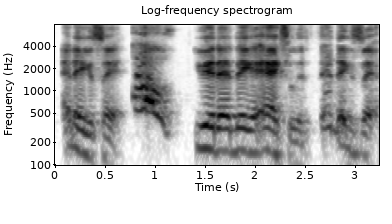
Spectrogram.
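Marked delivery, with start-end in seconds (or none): 0.8-1.2 high falsetto whoop, loud; imitating his high-pitched holler; mock holler. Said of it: "He started hollering".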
